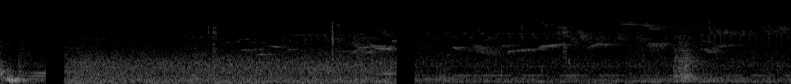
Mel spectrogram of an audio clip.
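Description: A steady hiss of background noise, cut off abruptly about four seconds in. Then small birds chirp repeatedly over faint background noise.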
